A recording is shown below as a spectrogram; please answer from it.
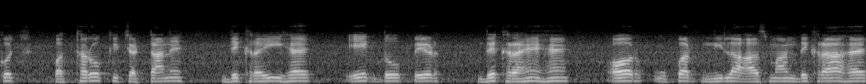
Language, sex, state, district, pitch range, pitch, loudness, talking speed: Hindi, male, Uttar Pradesh, Muzaffarnagar, 140-155 Hz, 150 Hz, -18 LUFS, 140 wpm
